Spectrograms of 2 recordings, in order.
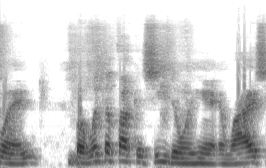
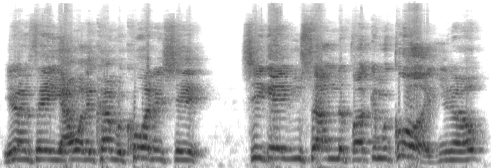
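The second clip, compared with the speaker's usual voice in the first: much higher, fast and taunting; worked up; 8 semitones higher, faster than usual. Real, not acted. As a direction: taunt them, pitch up and rush it. Mocking the girls who filmed.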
